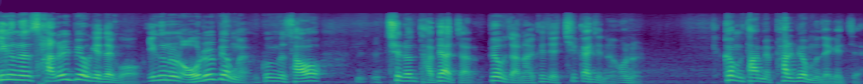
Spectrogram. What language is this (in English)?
Korean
